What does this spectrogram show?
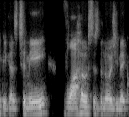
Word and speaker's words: Vlahos: It's a Greek name, and that it would be pronounced in Greece, which is Vlahos. And some of our family has sort of anglicized it, and some haven't. I'm in the camp that does it with the long A, because to me, Vlahos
